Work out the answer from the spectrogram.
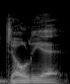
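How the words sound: Joliet is said the way Joliet locals say it.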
